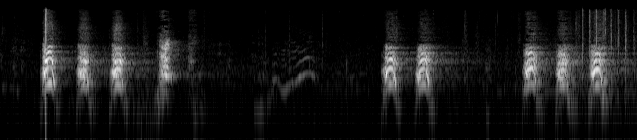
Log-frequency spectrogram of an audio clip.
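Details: Several beagles and dachshunds having fun in water give clipped, repeated barks in runs of three or four, with a brief quiet gap holding a soft rising whine before barking resumes.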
